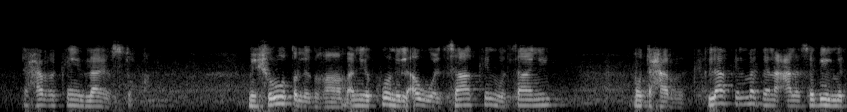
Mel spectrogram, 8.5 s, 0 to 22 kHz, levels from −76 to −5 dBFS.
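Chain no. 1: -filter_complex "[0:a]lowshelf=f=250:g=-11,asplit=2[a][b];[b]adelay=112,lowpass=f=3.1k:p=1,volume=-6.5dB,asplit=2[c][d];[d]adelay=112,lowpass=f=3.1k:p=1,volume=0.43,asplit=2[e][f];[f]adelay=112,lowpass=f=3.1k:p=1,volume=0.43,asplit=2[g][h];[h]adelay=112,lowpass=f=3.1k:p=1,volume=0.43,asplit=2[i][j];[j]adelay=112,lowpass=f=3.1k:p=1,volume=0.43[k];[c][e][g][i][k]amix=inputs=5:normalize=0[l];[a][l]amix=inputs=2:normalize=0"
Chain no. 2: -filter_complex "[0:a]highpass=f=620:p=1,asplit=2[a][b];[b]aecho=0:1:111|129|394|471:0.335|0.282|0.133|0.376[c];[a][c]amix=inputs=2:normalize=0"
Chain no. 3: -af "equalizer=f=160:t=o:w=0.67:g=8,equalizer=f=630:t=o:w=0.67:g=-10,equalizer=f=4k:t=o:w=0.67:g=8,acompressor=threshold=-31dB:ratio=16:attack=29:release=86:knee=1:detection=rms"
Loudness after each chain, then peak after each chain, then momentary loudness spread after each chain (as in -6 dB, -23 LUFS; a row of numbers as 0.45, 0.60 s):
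-33.5, -34.5, -35.0 LUFS; -16.5, -17.0, -18.0 dBFS; 19, 16, 17 LU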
